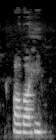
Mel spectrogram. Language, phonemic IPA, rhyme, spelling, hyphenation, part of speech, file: Northern Kurdish, /ɑːvɑːˈhiː/, -iː, avahî, a‧va‧hî, noun, LL-Q36368 (kur)-avahî.wav
- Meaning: alternative form of avayî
